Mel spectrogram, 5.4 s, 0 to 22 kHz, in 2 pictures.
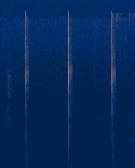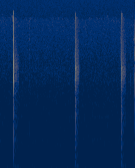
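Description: A plastic drill pen loaded with black resin drills taps them one by one onto the sticky surface of an adhesive diamond painting canvas, which already holds rows of black drills. Six quiet, sharp, bright clicks centered around 3.4 kHz, each very short with almost no ring, arrive at irregular intervals over a near-silent background.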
